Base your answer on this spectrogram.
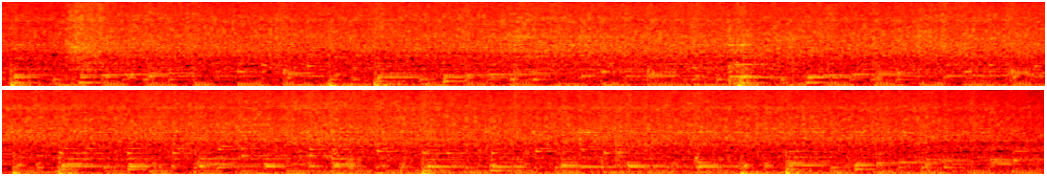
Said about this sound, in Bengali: তেল গরম হয়ে গেছে, ম্যারিনেট করা মাছ এবার দিয়ে ভেজে নেব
